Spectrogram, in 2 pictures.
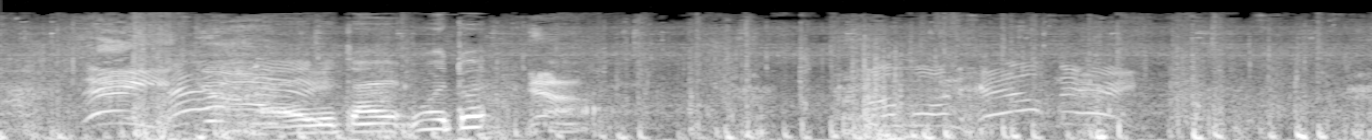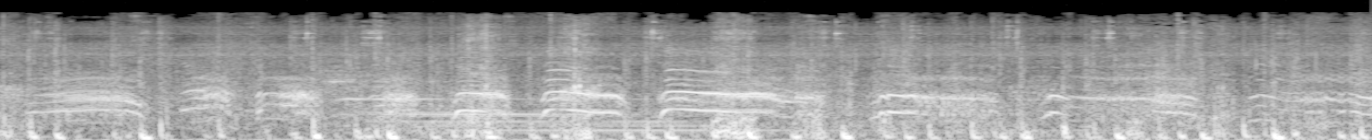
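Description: A horse gallops along a dirt track, its hooves thudding quickly.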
